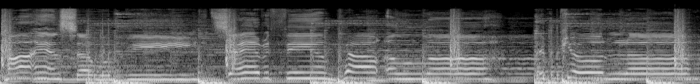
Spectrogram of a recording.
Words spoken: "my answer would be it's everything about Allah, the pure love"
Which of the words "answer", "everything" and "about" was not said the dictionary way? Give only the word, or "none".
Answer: none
